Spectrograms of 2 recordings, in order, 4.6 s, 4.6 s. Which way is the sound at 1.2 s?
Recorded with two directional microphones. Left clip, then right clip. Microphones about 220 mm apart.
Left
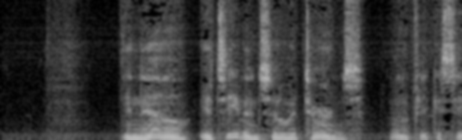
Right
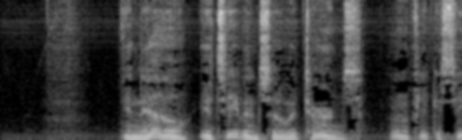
55° right (ahead or behind).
